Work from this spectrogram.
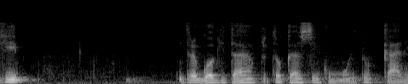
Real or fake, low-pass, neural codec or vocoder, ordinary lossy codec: real; 7.2 kHz; none; none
